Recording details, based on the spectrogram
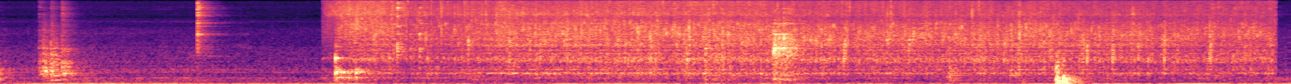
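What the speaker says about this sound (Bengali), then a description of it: "এখানে দিয়ে দিচ্ছি সরিষার তেল আমি শুটকি মাছটা ভেজে নেব" Dried rupchanda fish hits hot mustard oil after a few quiet clinks, and a loud, continuous sizzle then fills the rest, with occasional sharp pops and a light clatter near the end.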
